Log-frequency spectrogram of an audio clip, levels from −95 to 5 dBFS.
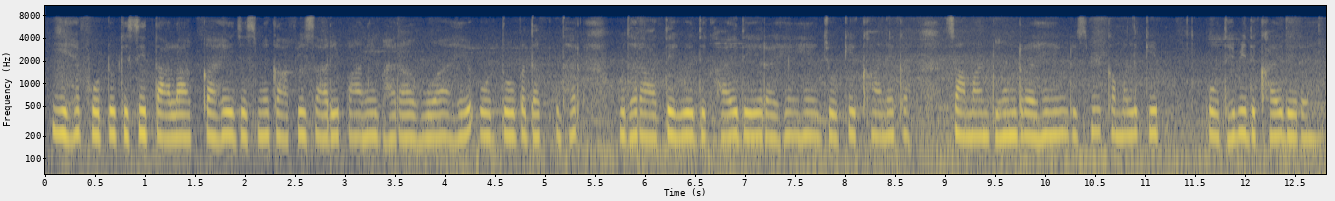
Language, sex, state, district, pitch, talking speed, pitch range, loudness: Hindi, female, Bihar, Lakhisarai, 205 Hz, 70 wpm, 200-210 Hz, -17 LUFS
